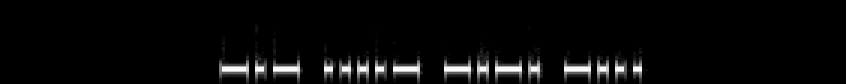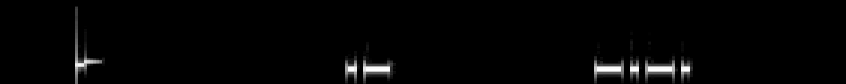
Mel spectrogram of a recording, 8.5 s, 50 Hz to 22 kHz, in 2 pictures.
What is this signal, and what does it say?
Morse code, heard as a keyed tone, about 28 wpm, spaced as for 17 wpm, 700 Hz. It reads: K4CB AC
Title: USA Call Signs - 8x Character Spacing - 28wpm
